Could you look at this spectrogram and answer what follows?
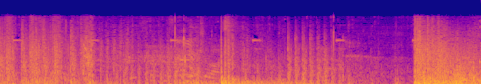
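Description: Rapid video game gunfire from a shooter, with dense automatic bursts and scattered single shots over background action, ending in a loud sustained blast.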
